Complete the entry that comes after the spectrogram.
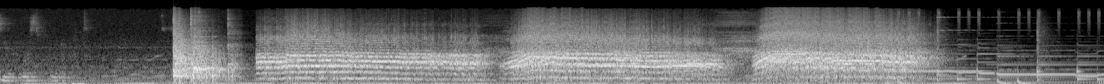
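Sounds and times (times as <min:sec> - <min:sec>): woman's long laughing cry: 0:02.6 - 0:09.5.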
